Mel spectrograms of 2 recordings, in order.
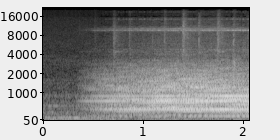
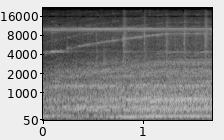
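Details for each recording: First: Pre-1907 Hardinge Cataract machine restoration, VFD-driven, roller test: even motor hum with quick regular tick-rattle three or four per second; excessive clearance in roller sleeve bearings, to be replaced with ball bearings. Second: Pre-1907 Hardinge Cataract lathe on a VFD after roller vibration fix, inner bearing races no longer spinning: even hum with faint rising whine and light regular ticks, no rattling, much quieter; tracks okay, slight change in reverse.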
